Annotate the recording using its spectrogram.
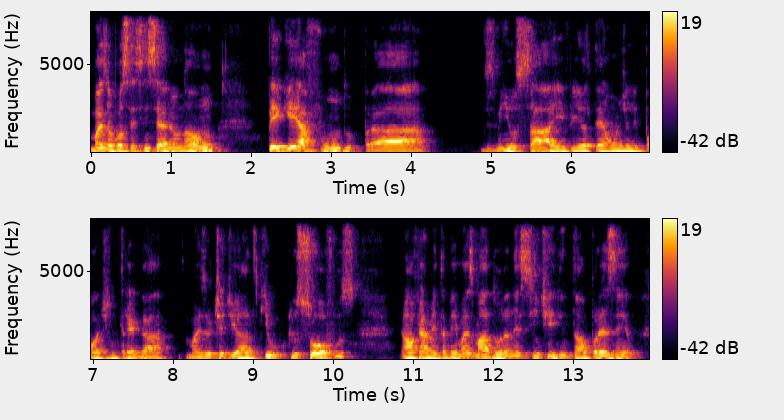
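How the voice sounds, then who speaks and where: Somewhat breathy speech from a man at medium pitch, with ordinary pitch variation, a fairly slow pace and audible room echo. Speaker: IT security specialist presenting a demo. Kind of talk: technical presentation.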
